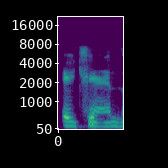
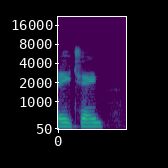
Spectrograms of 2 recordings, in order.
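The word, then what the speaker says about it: Achane: It's Achan, not Achan.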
